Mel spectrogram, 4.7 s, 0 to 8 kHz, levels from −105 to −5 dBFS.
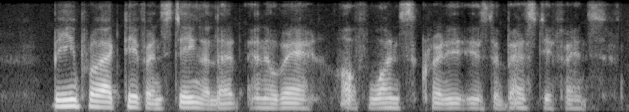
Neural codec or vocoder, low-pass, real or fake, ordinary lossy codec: codec, 16 kHz, 8 kbps, FunCodec, trained on LibriTTS, 25 frames a second; 7.2 kHz; fake; Opus, 24 kbps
